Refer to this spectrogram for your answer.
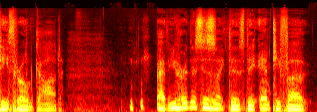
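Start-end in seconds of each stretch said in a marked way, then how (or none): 0.0-1.0 mock muttering under the breath. Recounting a man at Lowe's, the speaker imitates his mutter under his breath. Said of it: "He just muttered under his breath".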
